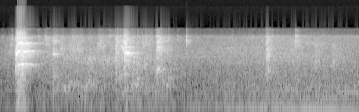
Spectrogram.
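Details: A Pit Bull walking with a puppy gives one sharp, loud bark near the start, then scattered softer yips and barks over a continuous background hiss.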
